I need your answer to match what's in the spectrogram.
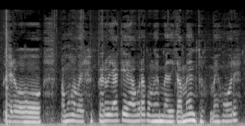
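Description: Woman, Cuban Spanish accent, animated storytelling, phone at arm's length, car back seat. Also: on the low side, brisk, a little hiss or hum. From Cuba. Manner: chatty, animated, laughs often. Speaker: vlogger. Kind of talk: casual storytelling to camera. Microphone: phone held at arm's length.

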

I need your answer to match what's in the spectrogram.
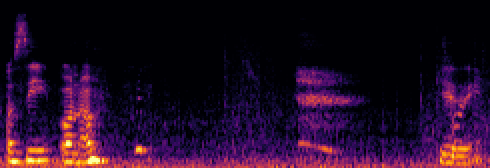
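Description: A young Mexican woman livestreaming a game, talking to her chat in quick, slangy Spanish-flavored banter and teasing the viewers she greets. Her voice sits high. A faint hiss of noise runs underneath. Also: huge pitch swings. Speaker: streamer. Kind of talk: casual gaming livestream chat.

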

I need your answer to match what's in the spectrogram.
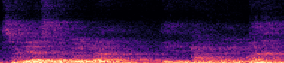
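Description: Forties guy telling a story, thinking out loud, distant mic, big echoey church hall. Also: mid-range voice, fairly quick, background noise. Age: 40s. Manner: reflective, storytelling, working through numbers aloud. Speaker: priest. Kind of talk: informal birthday speech. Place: large church hall with tiled floor. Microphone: handheld microphone, filmed from far.

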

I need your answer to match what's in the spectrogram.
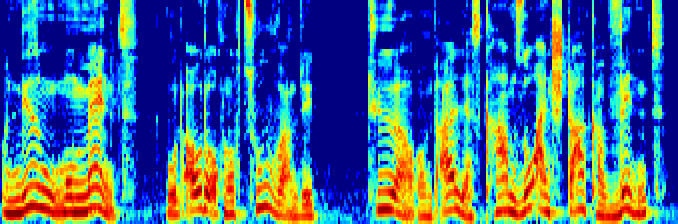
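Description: Gravelly-voiced woman telling her story. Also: mid-range voice, animated, unhurried, a little mellow. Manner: hesitant, many fillers, emotional retelling. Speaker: interview guest. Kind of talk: personal testimony interview.

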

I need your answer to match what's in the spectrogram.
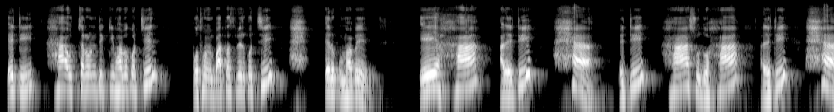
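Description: A man teaching Quran reading, explaining each rule and then chanting the words slowly and drawn out. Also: high-pitched. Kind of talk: spelled-out recitation lesson.

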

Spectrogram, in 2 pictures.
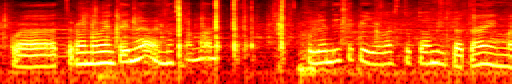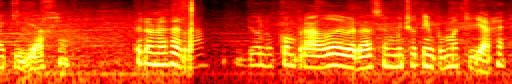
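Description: A woman's voice: on the high side, gravelly, noisy background. A woman with a Peruvian accent, chatting through a casual shopping vlog and gushing over bargains. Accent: Peruvian Spanish. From Peru. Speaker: vlogger. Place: indoor discount store.

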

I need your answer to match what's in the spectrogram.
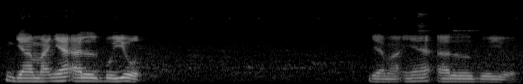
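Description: A man's voice: fairly high pitch, fairly even intonation, extremely slow, fairly bright tone, slight background noise. A man teaching an Arabic class, patiently drilling pronunciation and tagging sentences with "gitu, ya". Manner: patient, repeats "gitu, ya" tags. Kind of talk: online class instruction.

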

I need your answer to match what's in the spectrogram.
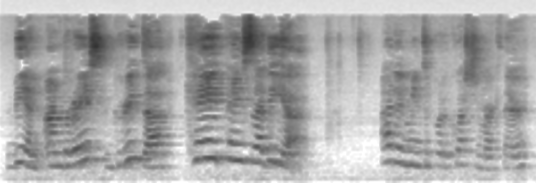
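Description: A woman teacher telling a story to her class, asking them slow, deliberate questions and repeating each sentence. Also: high-pitched, fairly bright tone, far from the mic. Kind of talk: story-based language lesson. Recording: roomy echo, voice off-mic.

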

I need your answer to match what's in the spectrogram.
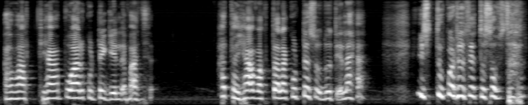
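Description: A man's voice: animated, measured pace, a little mellow. A man reading aloud, voicing an anxious young village mother who is desperate to find her son. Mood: crying. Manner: high-pitched, pleading, tearful.

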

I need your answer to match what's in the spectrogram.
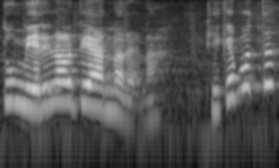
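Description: A woman with a Punjabi accent playing a scheming older grandmother who coaxes a child in a soft, conspiratorial way. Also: sits high, wildly swooping pitch, fast talker, slight background noise. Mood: coaxing. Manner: coaxing, conspiratorial.

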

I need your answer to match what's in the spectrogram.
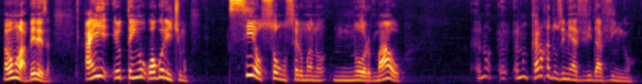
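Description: A Brazilian woman on a podcast with a warm, mellow tone, laying out ideas step by step. She speaks in a relaxed way and keeps checking that her listener follows along. Her pitch sits in an ordinary middle range. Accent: Brazilian Portuguese. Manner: explanatory, often checks in with "tá?" and "né?". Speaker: neuroscientist guest. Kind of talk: casual podcast explanation.

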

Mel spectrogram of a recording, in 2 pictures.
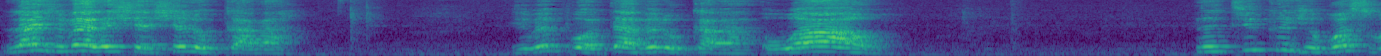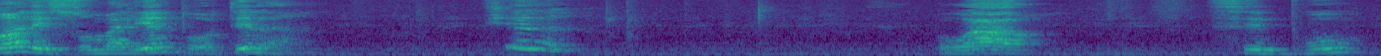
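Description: A woman's voice: on the high side, expressive, slow, long pauses, distant mic. A woman vlogging casually as she opens gifts, exclaiming often and thanking over and over. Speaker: vlogger and comedian. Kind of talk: casual unboxing vlog. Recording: roomy echo, voice away from the mic.

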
